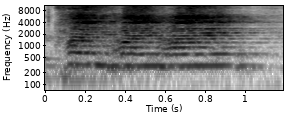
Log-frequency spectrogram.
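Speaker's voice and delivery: high, ringing shouted clangs; loud bell imitation. Comedian imitating the bell on a kicked-in door, loud shouting. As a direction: belt it out like a violently shaken bell.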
